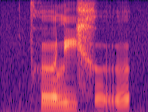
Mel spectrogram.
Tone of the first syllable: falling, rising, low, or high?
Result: high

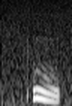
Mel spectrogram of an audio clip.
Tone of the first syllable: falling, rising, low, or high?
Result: falling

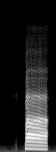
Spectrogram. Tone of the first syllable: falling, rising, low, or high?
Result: low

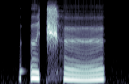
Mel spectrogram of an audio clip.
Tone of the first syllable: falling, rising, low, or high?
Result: high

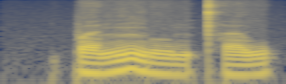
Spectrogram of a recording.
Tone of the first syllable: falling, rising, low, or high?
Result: rising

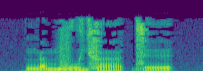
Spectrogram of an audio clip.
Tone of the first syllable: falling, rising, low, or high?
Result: rising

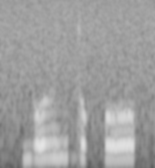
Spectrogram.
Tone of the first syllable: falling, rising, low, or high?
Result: high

